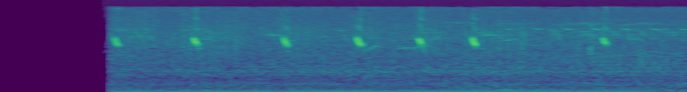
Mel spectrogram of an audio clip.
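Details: Eurasian nuthatch, Sitta europaea: seven short, sharp, high notes repeated at an uneven pace against a loud background rumble.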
